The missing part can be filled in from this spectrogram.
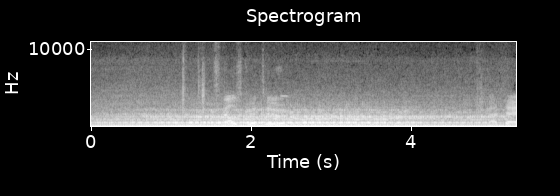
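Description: Steady, even low exhaust drone at idle with no rattles, puffing or blowing leaks; exhaust sounds healthy and sealed.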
